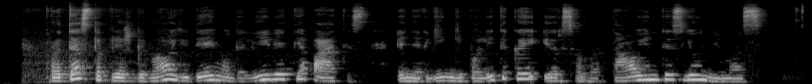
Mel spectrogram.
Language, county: Lithuanian, Vilnius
